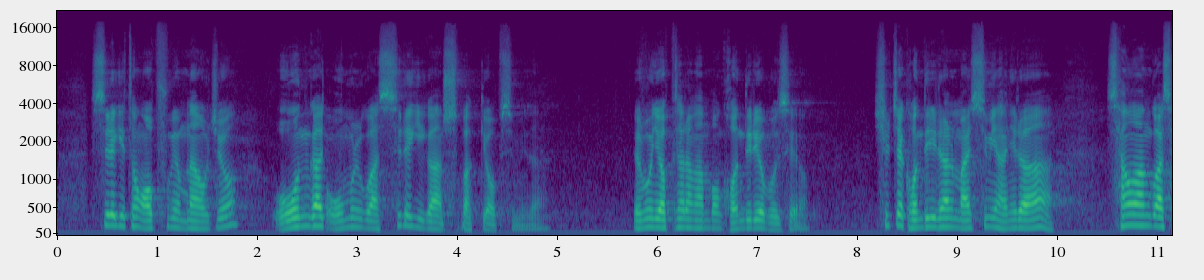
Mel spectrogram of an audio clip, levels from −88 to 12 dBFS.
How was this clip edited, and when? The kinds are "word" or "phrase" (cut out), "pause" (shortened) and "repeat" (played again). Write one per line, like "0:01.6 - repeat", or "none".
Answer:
0:01.3 - word
0:02.7 - word
0:03.9 - word
0:06.2 - word

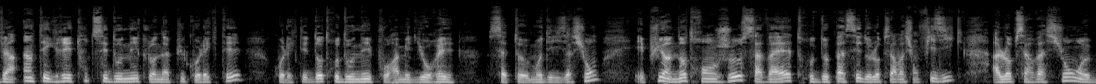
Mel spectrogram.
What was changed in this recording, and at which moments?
none

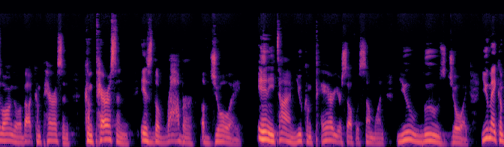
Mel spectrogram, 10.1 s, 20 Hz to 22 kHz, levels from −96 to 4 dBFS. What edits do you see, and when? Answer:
none

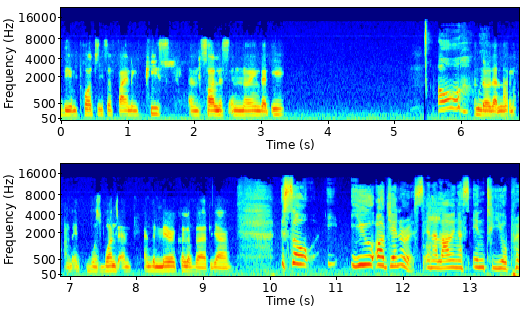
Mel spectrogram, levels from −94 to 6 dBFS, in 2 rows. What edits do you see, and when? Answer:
0:07.7 - word
0:11.7 - word

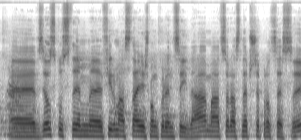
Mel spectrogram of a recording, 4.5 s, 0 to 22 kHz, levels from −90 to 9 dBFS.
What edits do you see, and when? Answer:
0:02.2 - phrase

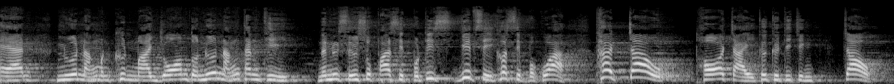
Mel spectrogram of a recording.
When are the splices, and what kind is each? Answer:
0:03.1 - pause
0:06.9 - pause

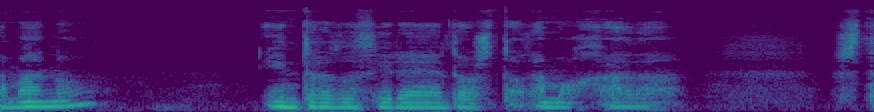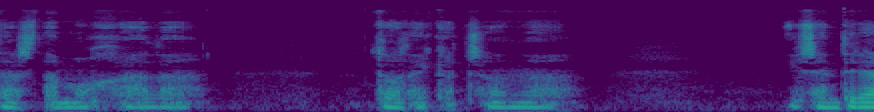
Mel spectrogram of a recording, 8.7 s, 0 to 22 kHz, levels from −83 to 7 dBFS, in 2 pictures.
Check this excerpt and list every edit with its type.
0:02.5 - phrase
0:04.6 - word
0:06.4 - word

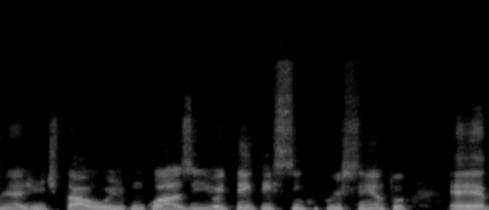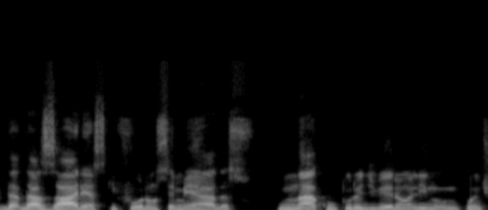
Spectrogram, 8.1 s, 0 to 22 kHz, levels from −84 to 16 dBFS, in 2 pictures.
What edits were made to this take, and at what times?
none

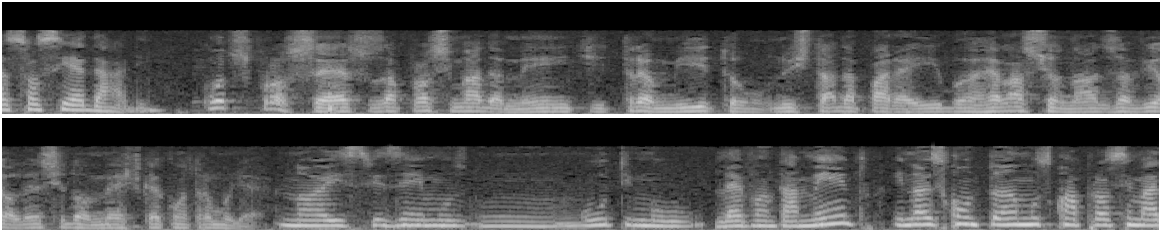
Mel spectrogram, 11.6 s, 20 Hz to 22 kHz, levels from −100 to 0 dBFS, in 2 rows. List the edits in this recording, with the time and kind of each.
none

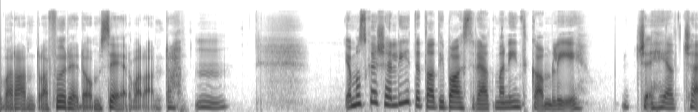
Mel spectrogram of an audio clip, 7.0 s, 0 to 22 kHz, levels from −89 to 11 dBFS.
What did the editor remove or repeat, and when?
none

